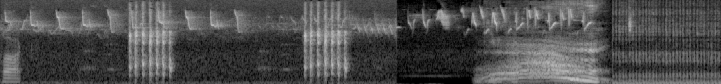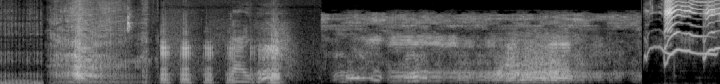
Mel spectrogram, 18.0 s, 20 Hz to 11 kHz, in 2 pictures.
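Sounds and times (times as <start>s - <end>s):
small birds chirping: 0.0s - 18.0s
big cat roaring: 5.9s - 16.8s.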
